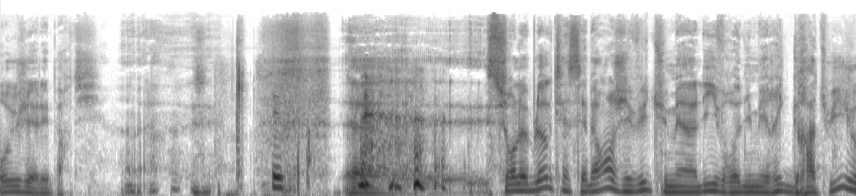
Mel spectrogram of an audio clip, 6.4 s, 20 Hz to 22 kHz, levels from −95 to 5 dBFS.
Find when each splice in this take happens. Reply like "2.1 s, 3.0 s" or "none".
none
